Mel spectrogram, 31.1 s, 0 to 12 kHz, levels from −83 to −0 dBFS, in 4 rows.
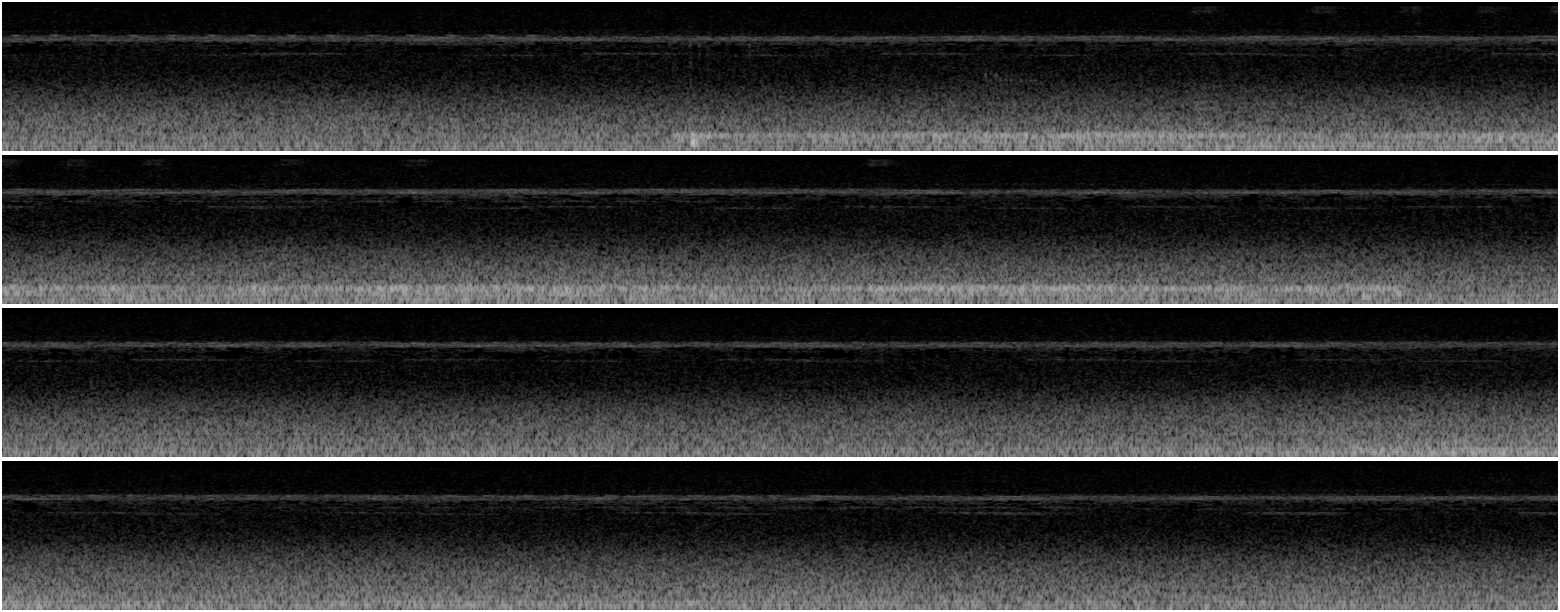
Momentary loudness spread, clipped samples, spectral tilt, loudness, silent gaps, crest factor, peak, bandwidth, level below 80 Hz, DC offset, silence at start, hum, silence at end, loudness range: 7 LU; under 0.1%; -6 dB/octave; -39 LUFS; none; 20 dB; -18 dBFS; 11.5 kHz; -46 dBFS; 0.2%; 0 s; none; 0 s; 6 LU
